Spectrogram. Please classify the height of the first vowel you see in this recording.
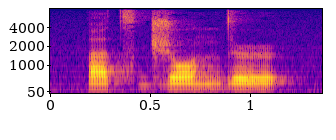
low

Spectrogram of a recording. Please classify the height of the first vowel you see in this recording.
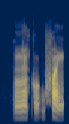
mid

